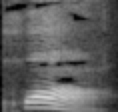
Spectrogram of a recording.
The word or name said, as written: hua4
